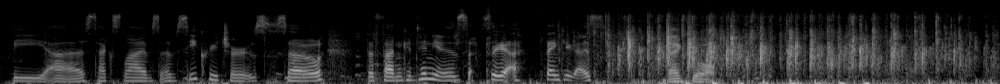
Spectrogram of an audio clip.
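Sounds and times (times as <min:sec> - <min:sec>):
audience applauding: 0:05.9 - 0:10.0.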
